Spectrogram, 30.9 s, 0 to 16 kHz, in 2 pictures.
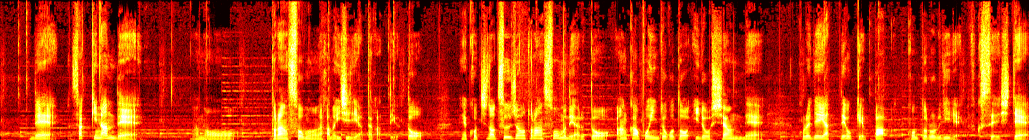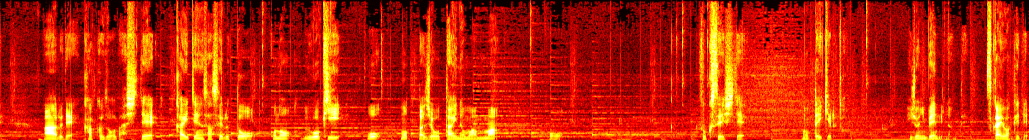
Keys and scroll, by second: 11.4 v, 14.2 ctrl+d, 16.0 r, 20.7-21.5 typing, 23.5 space, 24.7 space, 29.5 ctrl+d.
